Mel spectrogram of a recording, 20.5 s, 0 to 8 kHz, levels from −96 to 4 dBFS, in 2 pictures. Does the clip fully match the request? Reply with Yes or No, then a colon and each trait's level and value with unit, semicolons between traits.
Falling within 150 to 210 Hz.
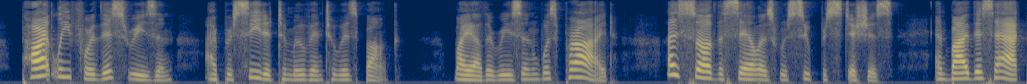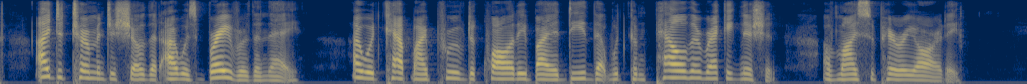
Yes: medium, 185 Hz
